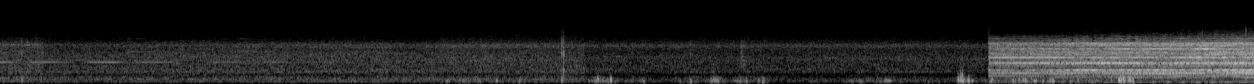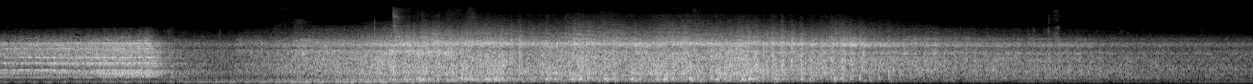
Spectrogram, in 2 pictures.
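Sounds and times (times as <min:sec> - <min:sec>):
train passing on rails: 0:00.0 - 0:25.0
train horn: 0:09.9 - 0:17.5.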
